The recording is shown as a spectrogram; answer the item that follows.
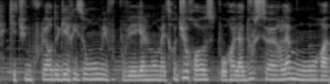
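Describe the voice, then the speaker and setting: With music in the background, a woman with a slight southern French accent speaks at a moderate pace in a fairly low, monotone, flat voice. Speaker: spiritual card reader. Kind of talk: daily oracle card reading. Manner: gentle, soothing; hesitant with fillers.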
